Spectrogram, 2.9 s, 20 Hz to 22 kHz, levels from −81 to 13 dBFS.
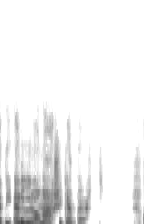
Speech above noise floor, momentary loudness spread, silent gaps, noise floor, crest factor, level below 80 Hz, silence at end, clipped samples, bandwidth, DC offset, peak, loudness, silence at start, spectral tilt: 61 dB; 16 LU; none; -87 dBFS; 18 dB; -72 dBFS; 0.1 s; under 0.1%; 11 kHz; under 0.1%; -10 dBFS; -26 LUFS; 0 s; -5 dB/octave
